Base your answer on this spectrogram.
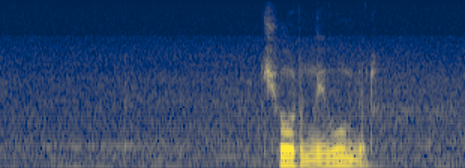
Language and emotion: Russian, neutral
